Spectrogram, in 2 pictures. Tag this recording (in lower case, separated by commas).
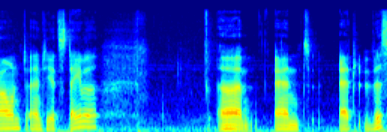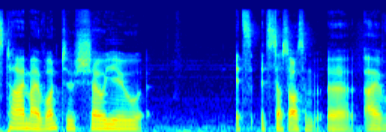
speech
